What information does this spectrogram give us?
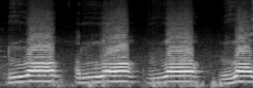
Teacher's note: জিহবার আগার পিঠ তার বরাবর উপরে তালুর সঙ্গে লাগাইয়া র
